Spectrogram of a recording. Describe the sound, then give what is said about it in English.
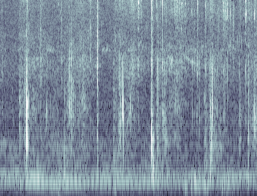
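Footsteps of a woman walking on a hike, crunching along a hiking trail in a steady walking rhythm, each step a short gritty burst, over a constant low hum of background noise. “who sent the sound of her walking on a hike”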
